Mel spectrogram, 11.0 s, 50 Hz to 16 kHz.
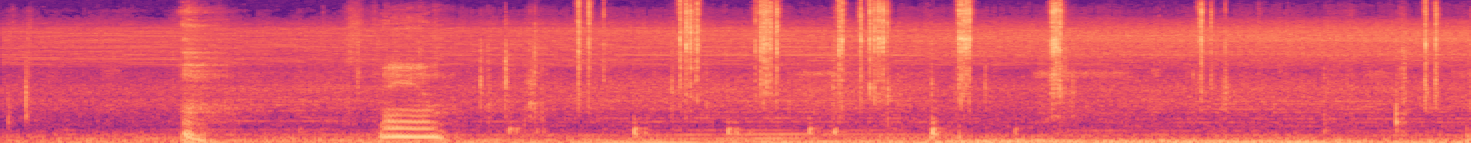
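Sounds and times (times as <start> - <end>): steady low rumble: 0.0 - 11.0
hand tools clicking and clinking: 4.3 - 8.1, 8.9 - 9.3.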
